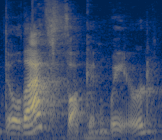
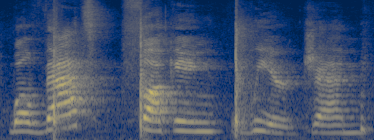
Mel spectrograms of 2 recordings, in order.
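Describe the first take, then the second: First: Said in the usual way. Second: Drawn out, slow and deliberate; slow emphatic. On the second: Shown as a demonstration. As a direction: spell out how weird it is.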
